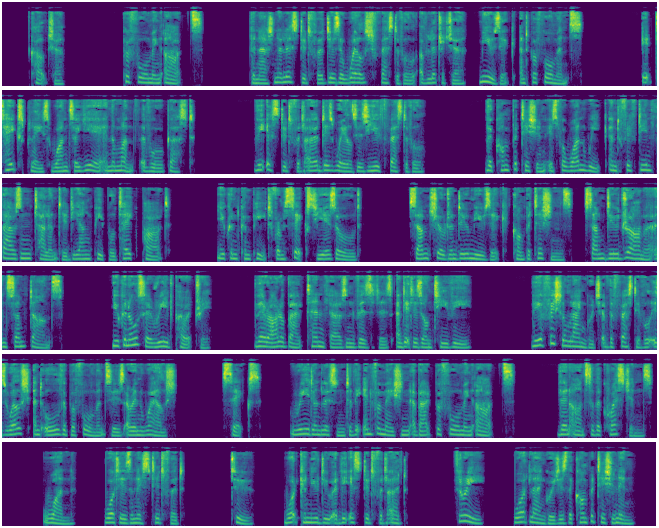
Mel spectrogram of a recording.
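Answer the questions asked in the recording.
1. A Welsh festival of literature, music and performance
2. Music, drama and dance competitions, and read poetry
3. Welsh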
